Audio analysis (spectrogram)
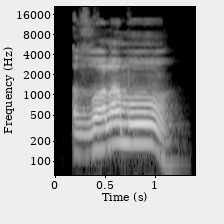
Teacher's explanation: واو مجزوم سے پہلے میم پر پیش ہے، دو حرکات لمبا کریں گے، یہ واو مدہ ہے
